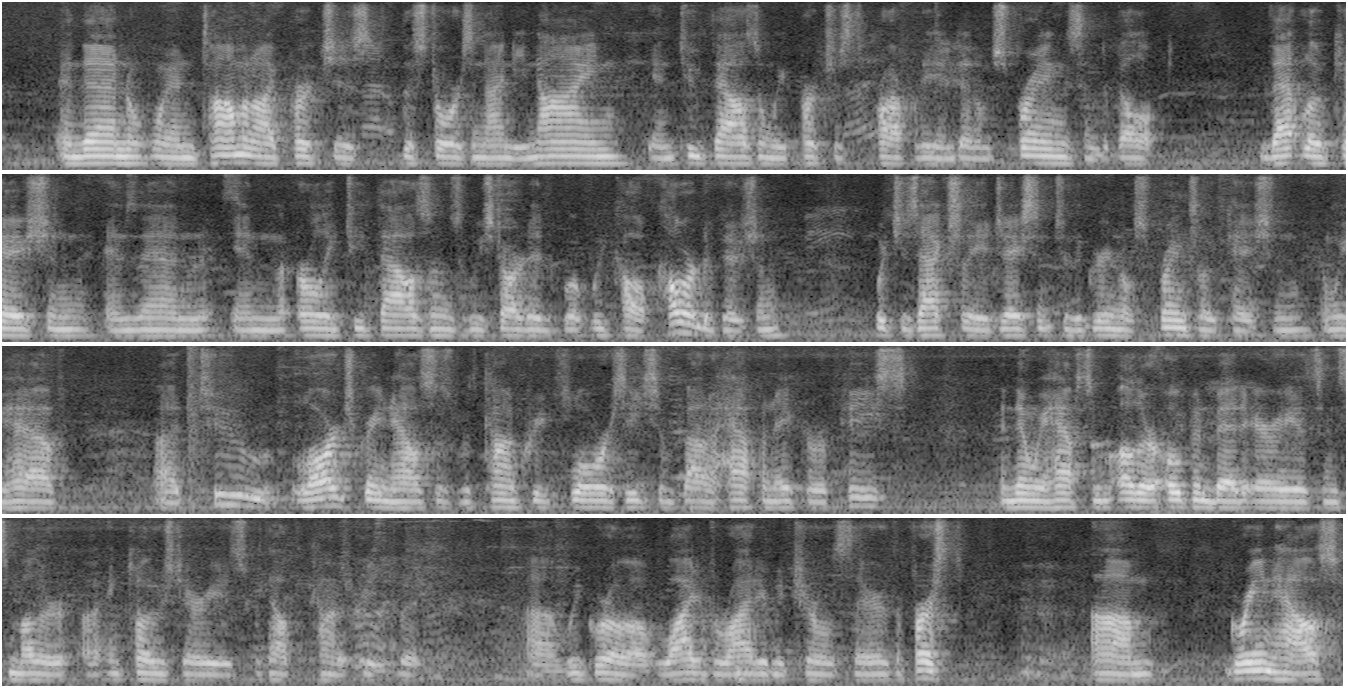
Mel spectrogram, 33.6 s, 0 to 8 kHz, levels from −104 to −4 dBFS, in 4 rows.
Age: 50-69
